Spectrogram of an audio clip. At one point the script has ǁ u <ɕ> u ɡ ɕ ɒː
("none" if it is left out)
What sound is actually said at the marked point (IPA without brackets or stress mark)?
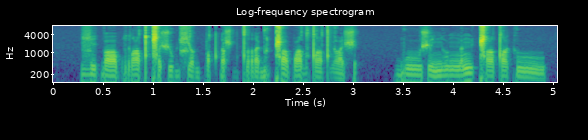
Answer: ʃ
